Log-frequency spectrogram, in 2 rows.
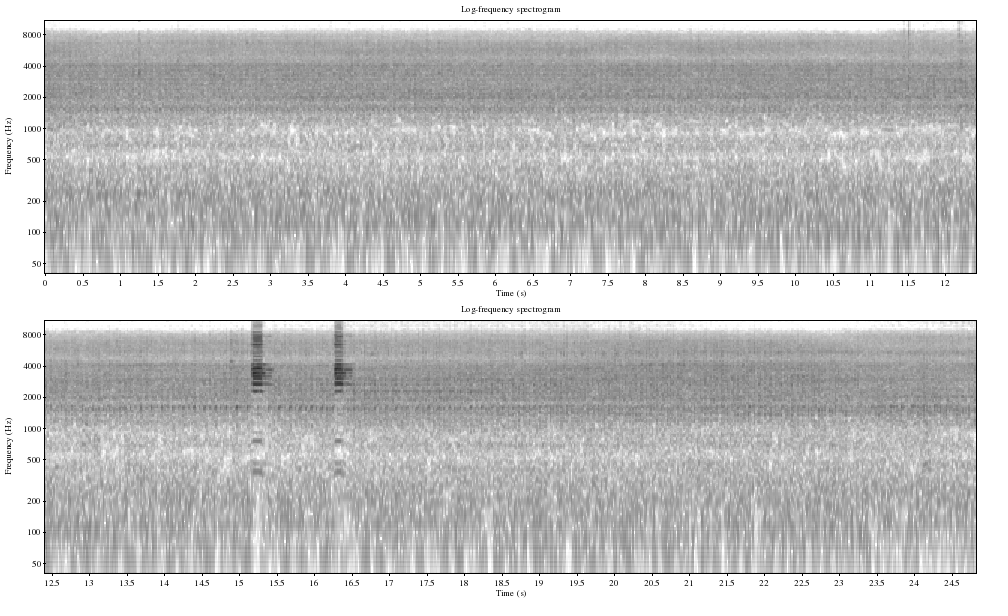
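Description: Steady rumbling outdoor noise with a faint even whine in it, broken about 15 seconds in by two short, loud, sharp beeps a second apart.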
